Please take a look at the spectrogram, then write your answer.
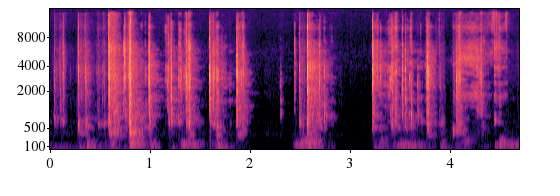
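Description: Computer keyboard keys are typed in quick bursts of clicks while text is entered on a PowerPoint slide, close and clear, with one brief pause mid-way and no talking.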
